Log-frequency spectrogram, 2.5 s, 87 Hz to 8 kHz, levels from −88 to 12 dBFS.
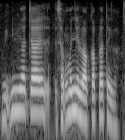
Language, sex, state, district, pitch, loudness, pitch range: Wancho, female, Arunachal Pradesh, Longding, 180 Hz, -16 LUFS, 170-215 Hz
